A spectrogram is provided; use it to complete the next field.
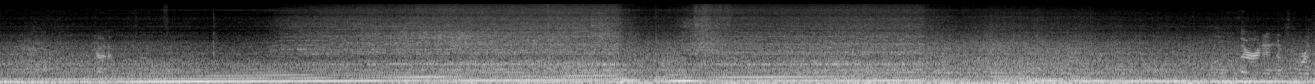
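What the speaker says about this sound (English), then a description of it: "Driver's window's open, so the wastegate, what you heard, is the loudest it normally is from inside the car." A Callaway turbo Volkswagen Rabbit accelerates steadily from third into fourth gear, heard from inside the car with the driver's window open. The engine drone climbs, drops briefly at the shift and climbs again, loud and continuous with the turbo wastegate.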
